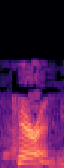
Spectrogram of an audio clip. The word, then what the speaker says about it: Karin: Karen, yes. – Okay. – K-A-R-I-N.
